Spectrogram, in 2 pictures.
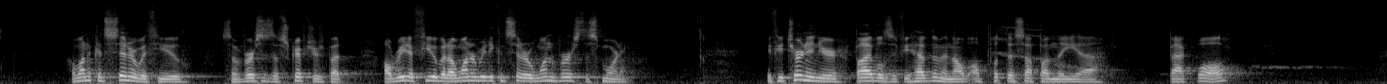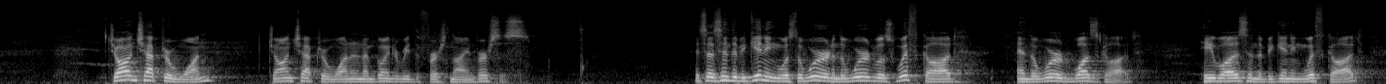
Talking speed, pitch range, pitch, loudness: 190 wpm, 125-165 Hz, 140 Hz, -22 LUFS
